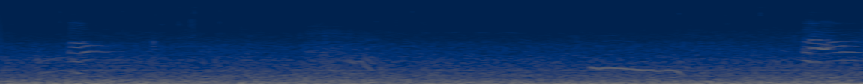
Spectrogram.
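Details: Newly arrived stray kitten at a feeding spot mews repeatedly: short, high, wavering cries at the start and end, with a longer sliding mew in the middle, all over persistent low-frequency background noise.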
